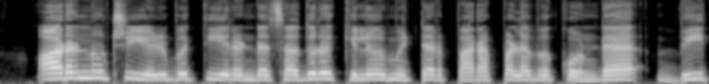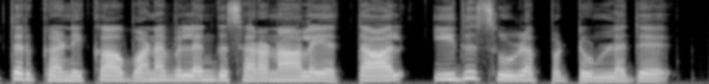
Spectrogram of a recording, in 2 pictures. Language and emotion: Tamil, neutral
